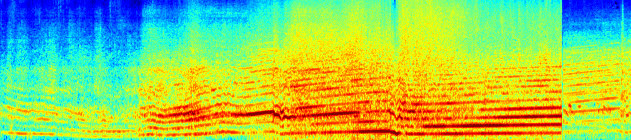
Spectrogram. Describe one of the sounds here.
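A rally car engine revs hard and roars past close by, changing gear.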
